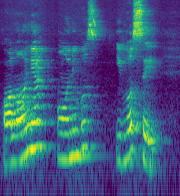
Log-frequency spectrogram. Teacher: acento circunflexo, que indica que a vogal tônica possui o quê? O timbre mais fechado.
